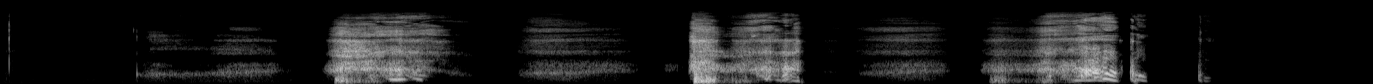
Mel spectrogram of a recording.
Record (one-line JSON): {"exhalation_length": "13.7 s", "exhalation_amplitude": 28129, "exhalation_signal_mean_std_ratio": 0.37, "survey_phase": "beta (2021-08-13 to 2022-03-07)", "age": "45-64", "gender": "Female", "wearing_mask": "No", "symptom_cough_any": true, "symptom_new_continuous_cough": true, "symptom_runny_or_blocked_nose": true, "symptom_abdominal_pain": true, "symptom_fatigue": true, "symptom_headache": true, "symptom_change_to_sense_of_smell_or_taste": true, "symptom_onset": "2 days", "smoker_status": "Never smoked", "respiratory_condition_asthma": true, "respiratory_condition_other": false, "recruitment_source": "Test and Trace", "submission_delay": "1 day", "covid_test_result": "Positive", "covid_test_method": "RT-qPCR", "covid_ct_value": 16.2, "covid_ct_gene": "N gene", "covid_ct_mean": 16.2, "covid_viral_load": "5000000 copies/ml", "covid_viral_load_category": "High viral load (>1M copies/ml)"}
